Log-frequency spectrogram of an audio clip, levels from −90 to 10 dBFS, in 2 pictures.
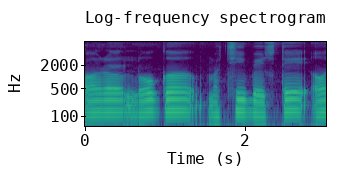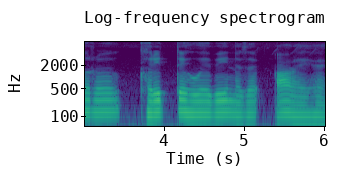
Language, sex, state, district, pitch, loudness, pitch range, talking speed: Hindi, male, Uttar Pradesh, Hamirpur, 120 Hz, -32 LUFS, 115-130 Hz, 120 wpm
